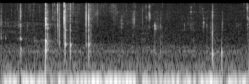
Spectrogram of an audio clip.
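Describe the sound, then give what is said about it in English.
Someone bites into strawberry cake made with ground strawberries and chews it. The chewing makes faint, irregular moist clicks and soft crunches, and no one talks. “I'm going to take a bite of that.”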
